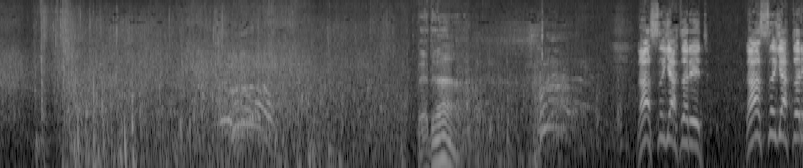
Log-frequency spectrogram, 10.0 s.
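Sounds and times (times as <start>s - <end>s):
oars rowing a boat through water: 0.0s - 8.0s
speech: 5.4s - 5.9s, 8.0s - 10.0s.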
